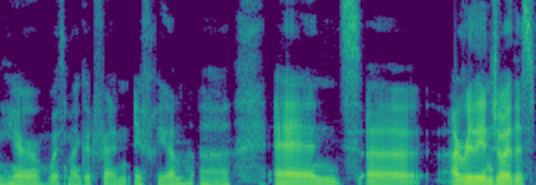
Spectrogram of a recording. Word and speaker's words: Ephraim: Yeah, I want to spell it because everybody is pronounce it a little bit wrong. It's Ephraim.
